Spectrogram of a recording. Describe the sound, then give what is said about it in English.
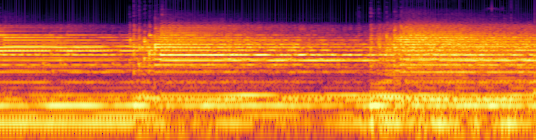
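An electric guitar strummed lightly through an effects pedal on its Super At mod setting with reverb, with bright, crisp chords ringing out. Two fresh strums land about two seconds apart, each sustaining into a shimmering, slightly driven, warm tone with no voices. “It has nice clarity and crispness when I strum lightly.”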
